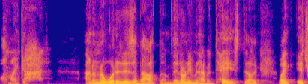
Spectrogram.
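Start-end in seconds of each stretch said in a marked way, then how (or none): 0.0-0.4 breathy whispered Oh my God; a hushed little gasp of delight; whispered aside. Real, not acted. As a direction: say it under your breath in awe. Overcome by love of mushrooms.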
